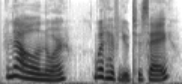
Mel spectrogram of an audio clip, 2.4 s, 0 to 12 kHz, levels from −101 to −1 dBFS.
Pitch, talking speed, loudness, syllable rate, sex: 240 Hz, 195 wpm, -15 LUFS, 5.1 syllables/s, female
